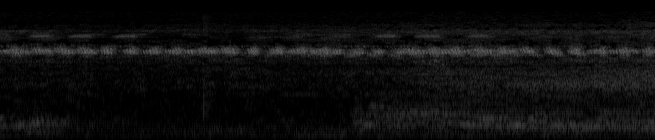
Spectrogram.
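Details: Crickets chirp through a rural morning, their high rhythmic pulses continuous and even, with a faint click and soft mid-range background sounds.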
